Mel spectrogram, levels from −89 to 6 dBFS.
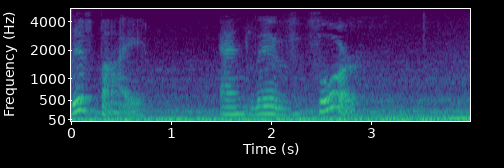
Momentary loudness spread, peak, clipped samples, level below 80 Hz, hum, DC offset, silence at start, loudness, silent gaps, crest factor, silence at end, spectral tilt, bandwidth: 9 LU; -12 dBFS; under 0.1%; -32 dBFS; none; under 0.1%; 0 s; -32 LUFS; none; 16 dB; 0 s; -12 dB/octave; 4.5 kHz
